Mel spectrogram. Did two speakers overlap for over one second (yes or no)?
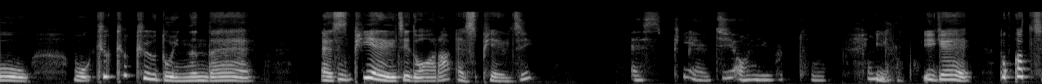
no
